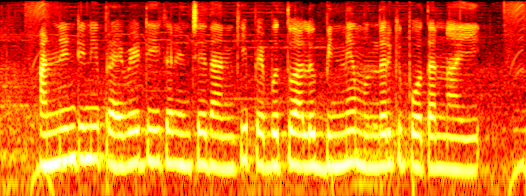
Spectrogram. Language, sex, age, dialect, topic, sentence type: Telugu, female, 18-24, Southern, banking, statement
